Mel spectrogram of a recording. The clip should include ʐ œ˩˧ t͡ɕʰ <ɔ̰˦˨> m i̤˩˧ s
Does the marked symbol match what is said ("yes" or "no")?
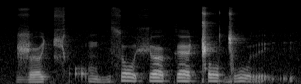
yes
